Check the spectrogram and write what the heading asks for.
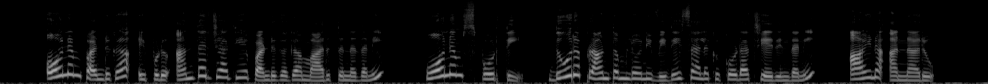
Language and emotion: Telugu, neutral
